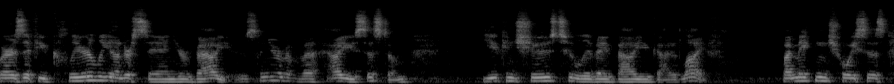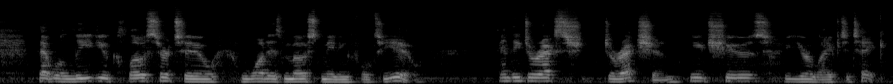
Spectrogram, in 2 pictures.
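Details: Presenter who stutters, speaking in an International Stuttering Awareness Day 2016 talk on acceptance and commitment therapy (ACT) for people who stutter; stuttering.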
